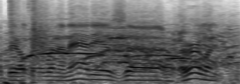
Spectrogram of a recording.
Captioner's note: whip cracking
